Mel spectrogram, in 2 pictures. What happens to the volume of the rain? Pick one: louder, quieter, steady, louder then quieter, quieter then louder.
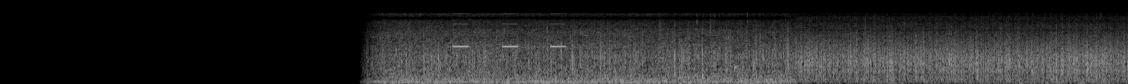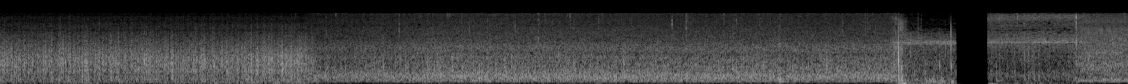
steady.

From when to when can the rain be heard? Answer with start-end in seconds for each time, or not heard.
3.6-22.5.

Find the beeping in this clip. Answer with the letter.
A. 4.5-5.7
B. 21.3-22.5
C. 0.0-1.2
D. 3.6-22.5
A.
